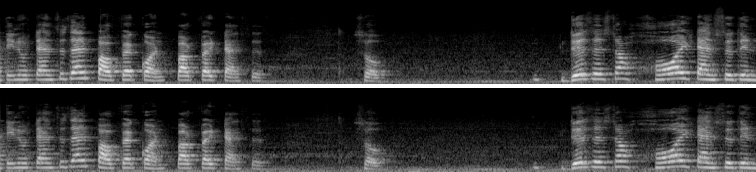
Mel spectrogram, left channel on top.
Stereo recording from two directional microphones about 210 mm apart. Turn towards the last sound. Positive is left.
turn(degrees=20)  # may be behind; listen again after turning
